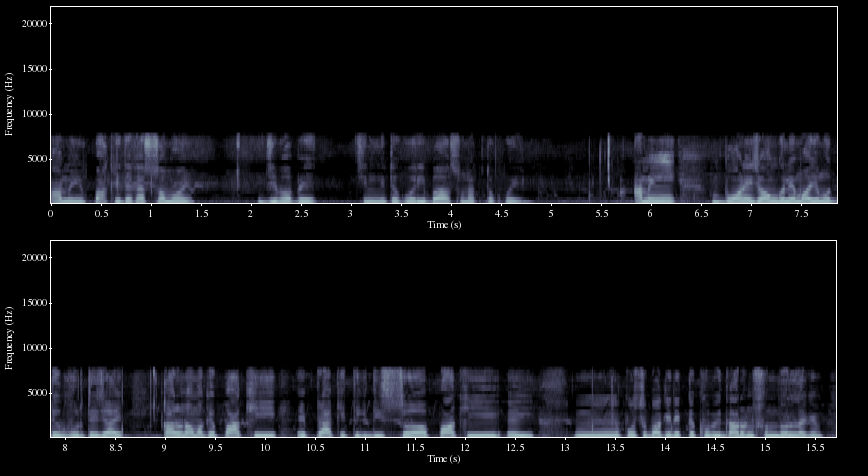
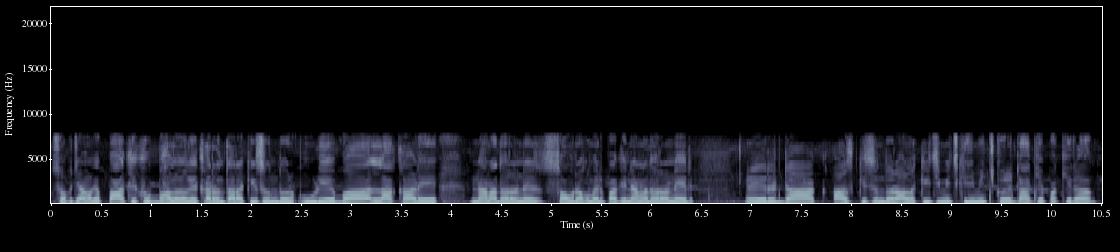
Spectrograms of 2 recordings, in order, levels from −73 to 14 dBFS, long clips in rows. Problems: none marked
